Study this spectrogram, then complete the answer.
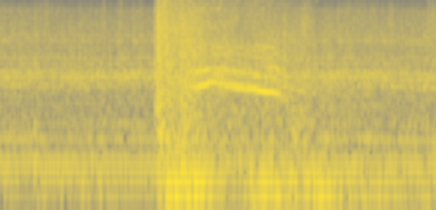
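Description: A snowmobile lands with a loud crash.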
